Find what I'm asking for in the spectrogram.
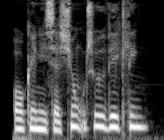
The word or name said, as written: organisationsudvikling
